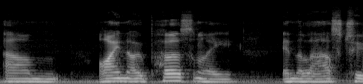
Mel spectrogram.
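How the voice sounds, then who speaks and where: A woman's voice at a very slow pace. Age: 60s. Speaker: self-published author. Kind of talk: casual talk to camera.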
